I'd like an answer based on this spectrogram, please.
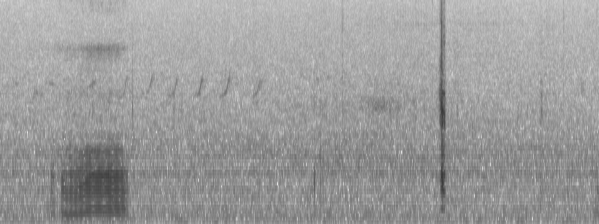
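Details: Loud snoring from Buzz the dog: a single rasping, harmonic snore of about three-quarters of a second, followed by several seconds of quiet room noise with a few faint ticks and one sharp click.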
